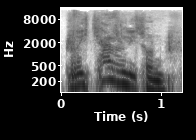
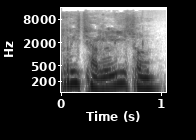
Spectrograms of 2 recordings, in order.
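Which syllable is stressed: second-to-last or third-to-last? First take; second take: third-to-last; second-to-last. First: The stress is on the third-to-last syllable. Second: The stress is on the second-to-last syllable. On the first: "Yo lo digo esdrújula" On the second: "O no sé si es Richarlison"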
